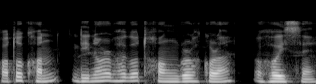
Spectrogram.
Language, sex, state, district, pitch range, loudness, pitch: Assamese, male, Assam, Sonitpur, 135-165 Hz, -18 LUFS, 145 Hz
